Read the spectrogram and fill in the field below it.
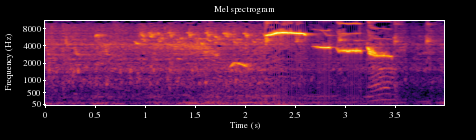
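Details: Sunda robin call used as a quick lure to get other birds calling: faint chirps, then piercing, very high, pure whistles in three short bursts that step downward, with a buzzy final note.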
